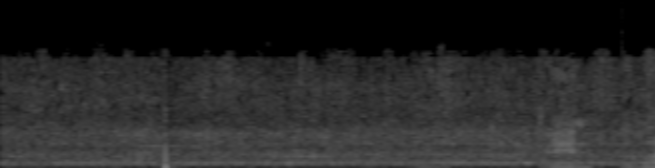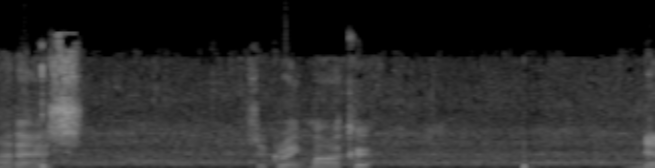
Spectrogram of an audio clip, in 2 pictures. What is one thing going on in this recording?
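A dart thuds sharply into a board.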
